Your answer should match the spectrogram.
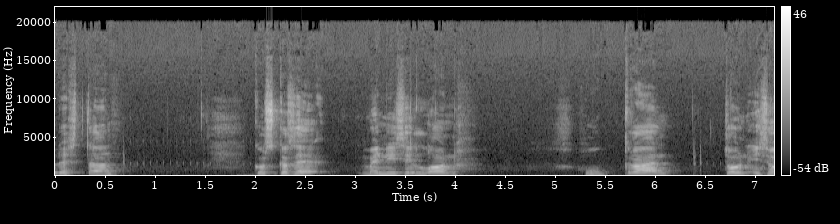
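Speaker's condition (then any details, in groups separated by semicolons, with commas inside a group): Cerebral palsy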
